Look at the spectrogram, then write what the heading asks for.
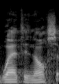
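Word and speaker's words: WEDINOS: And if you go on to the web and type in Weddinos as it's pronounced, you send your drugs to Weddinos, they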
